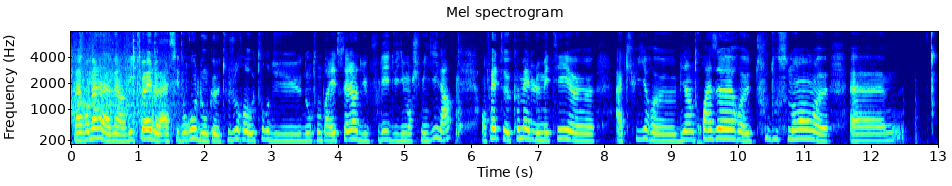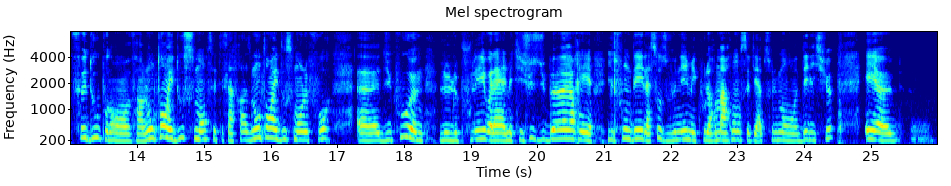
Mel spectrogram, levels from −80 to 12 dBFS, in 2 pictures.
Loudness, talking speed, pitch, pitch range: -28 LUFS, 200 wpm, 205 Hz, 190-230 Hz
